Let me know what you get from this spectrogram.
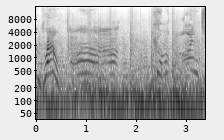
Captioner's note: grunting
